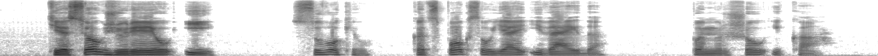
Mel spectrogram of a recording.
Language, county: Lithuanian, Kaunas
